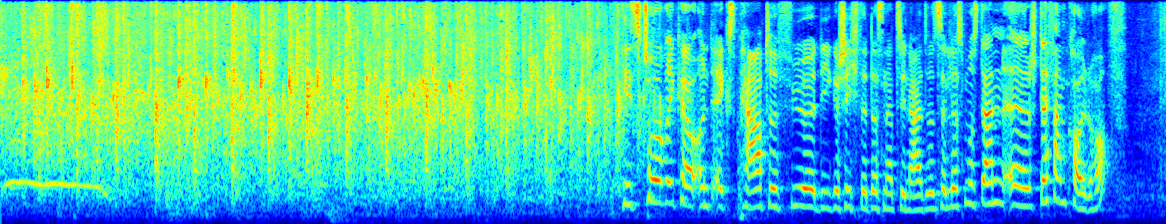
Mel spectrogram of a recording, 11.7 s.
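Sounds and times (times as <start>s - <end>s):
audience applause: 0.0s - 6.7s
speech: 6.2s - 11.4s.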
